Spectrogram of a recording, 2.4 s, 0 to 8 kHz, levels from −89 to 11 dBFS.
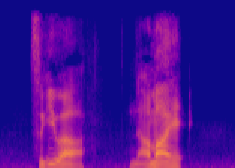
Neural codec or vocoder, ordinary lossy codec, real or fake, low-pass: codec, 16 kHz, 2 kbps, X-Codec, WavLM features, trained on Multilingual LibriSpeech; none; fake; 7.2 kHz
